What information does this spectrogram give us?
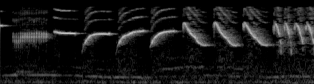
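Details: Loud canary song from a gacor bird described as melodious enough for contests: a buzzy burst, then rising and arching whistled notes roughly three per second, closing on a fast trill.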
